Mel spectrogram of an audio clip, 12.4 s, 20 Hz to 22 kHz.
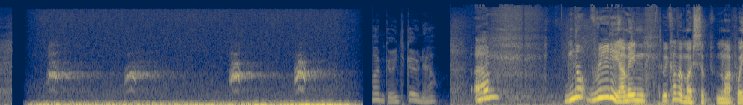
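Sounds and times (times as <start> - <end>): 
raven cawing: 0.7 - 1.5, 2.1 - 2.7, 3.8 - 5.4
speech: 6.3 - 8.6, 9.4 - 12.3.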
